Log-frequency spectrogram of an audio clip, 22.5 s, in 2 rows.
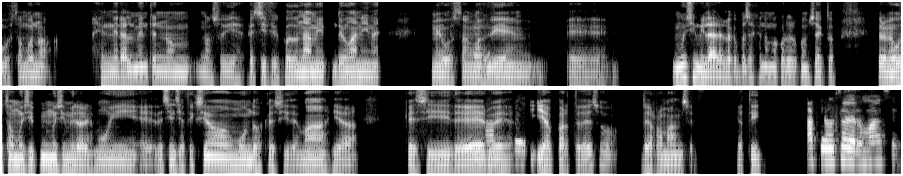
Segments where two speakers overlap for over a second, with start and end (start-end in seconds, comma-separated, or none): none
